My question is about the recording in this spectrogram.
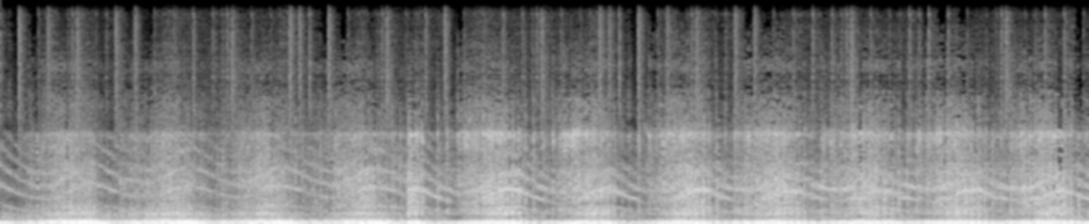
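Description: A motor vehicle's engine running close by, swelling and easing about once a second, with a falling whine on each swell.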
